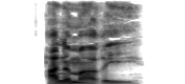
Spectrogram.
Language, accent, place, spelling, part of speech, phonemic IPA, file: German, Germany, Berlin, Annemarie, proper noun, /ˈʔanəmaˌʁiː/, De-Annemarie.ogg
- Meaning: a female given name, blend of Anne and Marie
